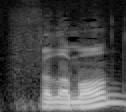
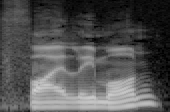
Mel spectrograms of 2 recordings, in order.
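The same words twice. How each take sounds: First: The stress is on the second syllable. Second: The stress is on the first syllable. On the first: The speaker calls it right. "Phil Lee, with Lee being the emphasis" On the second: The speaker calls it wrong. "not Philemon"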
